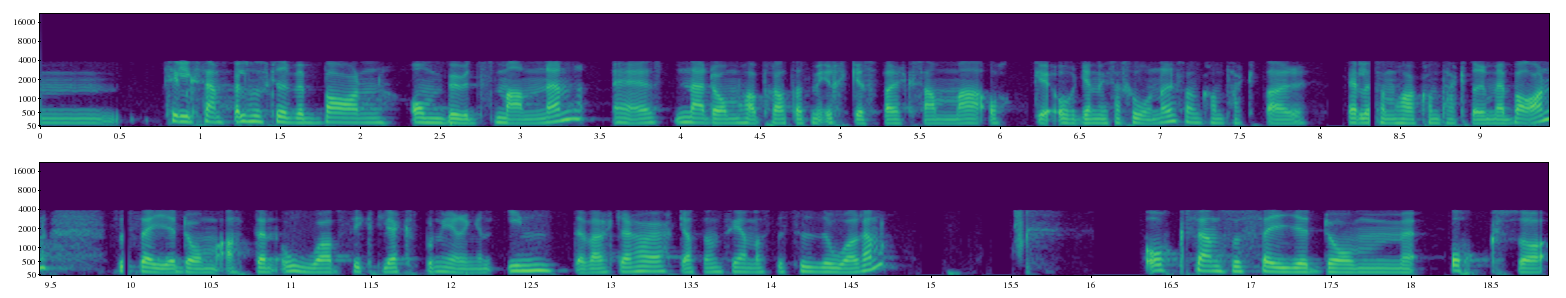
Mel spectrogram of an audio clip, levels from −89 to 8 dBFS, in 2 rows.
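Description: At 8.30 to 8.34 s, 9.94 to 9.98 s and 16.56 to 16.58 s the speech drops out completely: packet loss filled with silence. The first two holes last 40 ms and the last 20 ms, lengths that fit lost 20 ms packets replaced by silence. Unlike a concealed loss, which smears or repeats the preceding sound, these gaps are dead silent with abrupt edges, cutting through the narrowband telephone sound of the G.711 line.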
